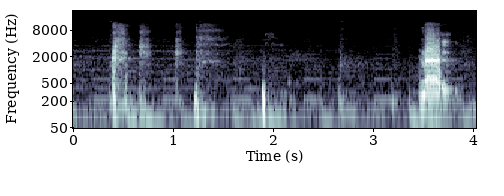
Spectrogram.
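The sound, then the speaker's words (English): A few short, harsh coughs come at irregular intervals, moderately loud, with a longer, louder cough near the end over a low background hum. “Hear some coughing, like.”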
